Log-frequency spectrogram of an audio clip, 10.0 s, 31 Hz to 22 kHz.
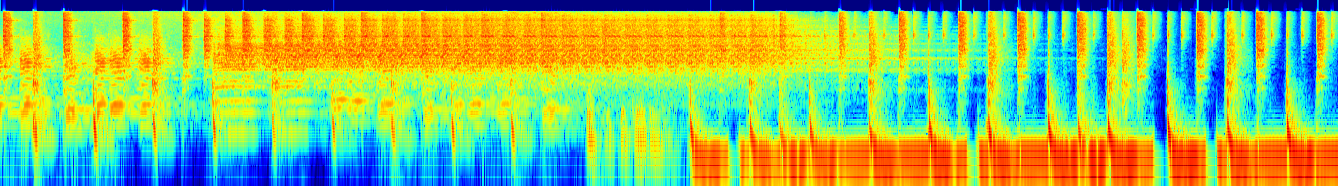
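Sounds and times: hissing noise wash: 1.4s - 6.8s
synth chord stabs: 1.4s - 7.0s
low bass notes: 4.5s - 10.0s.

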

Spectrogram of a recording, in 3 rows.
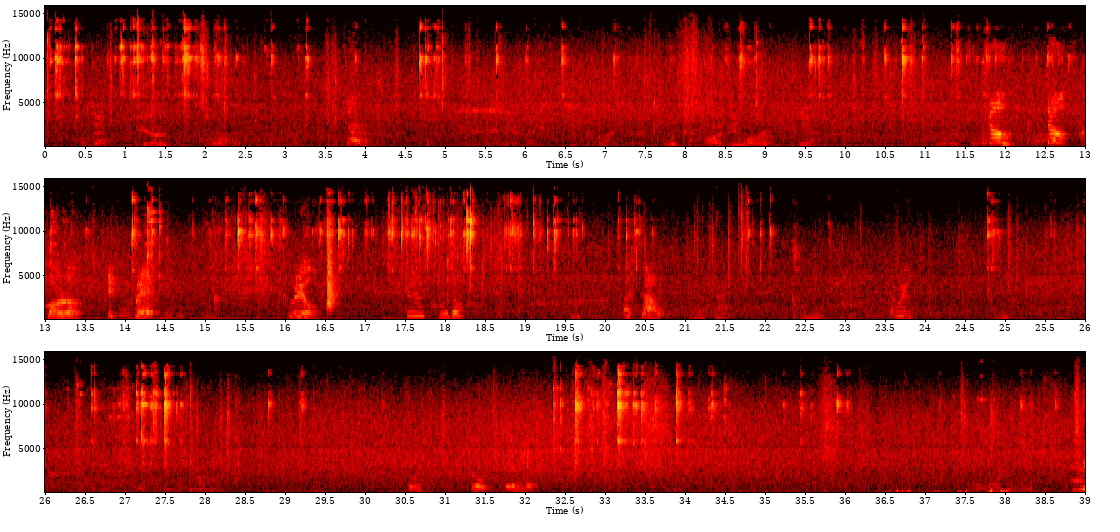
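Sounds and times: tag jingling: 0.0s - 6.6s, 8.3s - 20.6s.

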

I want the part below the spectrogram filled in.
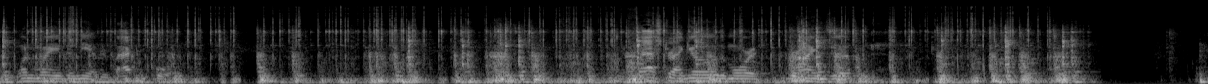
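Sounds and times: motor grinding: 0.0s - 10.9s.

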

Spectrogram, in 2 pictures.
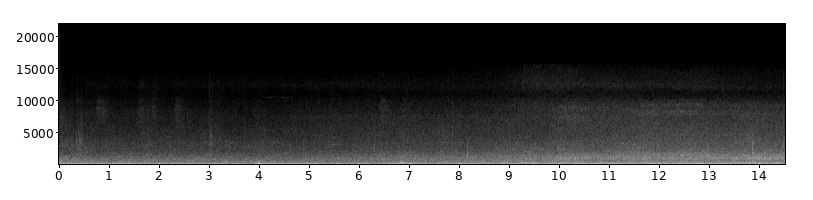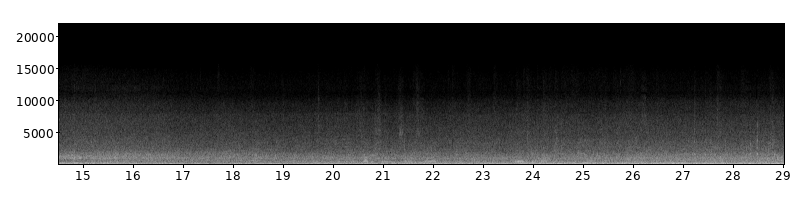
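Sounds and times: road traffic noise: 0.0s - 29.0s.

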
